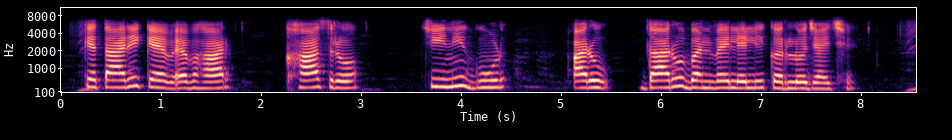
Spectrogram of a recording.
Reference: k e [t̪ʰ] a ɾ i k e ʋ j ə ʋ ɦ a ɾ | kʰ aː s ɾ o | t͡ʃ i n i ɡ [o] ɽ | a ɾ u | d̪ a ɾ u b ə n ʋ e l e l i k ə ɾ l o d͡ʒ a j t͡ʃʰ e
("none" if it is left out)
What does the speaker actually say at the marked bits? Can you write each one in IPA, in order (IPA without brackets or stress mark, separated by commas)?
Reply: t̪, u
